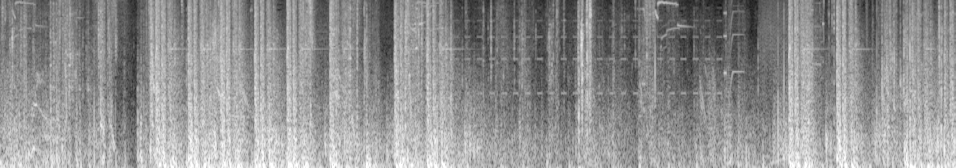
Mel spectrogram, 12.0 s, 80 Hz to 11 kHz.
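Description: Halo 5 Warzone battle with dense bursts of automatic gunfire and fusillades, loud volleys rattling in clusters with brief lulls between them.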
